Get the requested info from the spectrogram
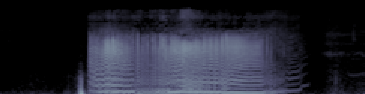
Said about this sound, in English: That fart's going to be so loud. You put it right up to your butt. I cannot wait to hear that.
